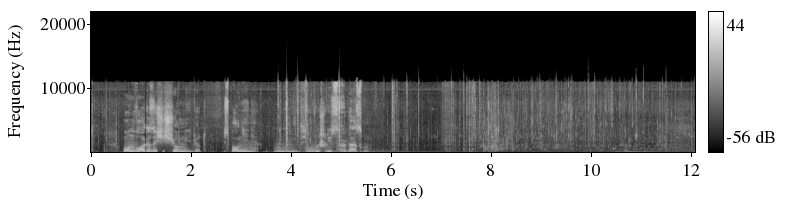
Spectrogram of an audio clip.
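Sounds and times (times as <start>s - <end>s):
faint motor whine: 3.7s - 12.0s
water trickling and splashing: 7.1s - 12.0s.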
